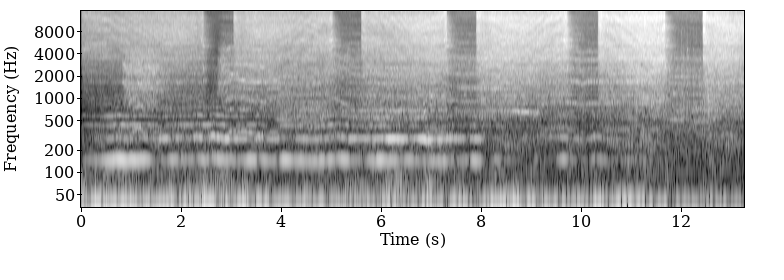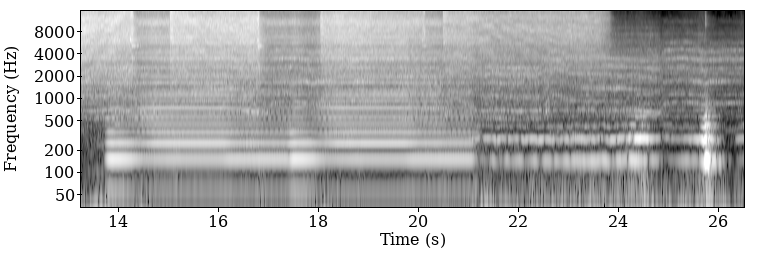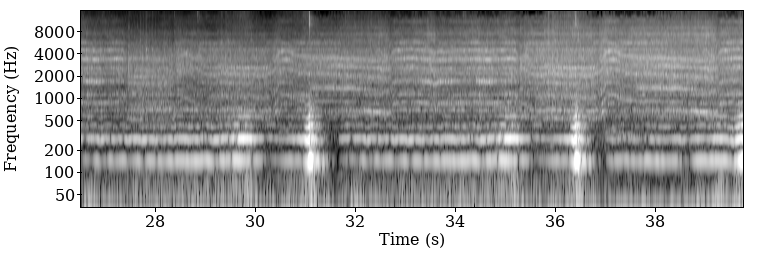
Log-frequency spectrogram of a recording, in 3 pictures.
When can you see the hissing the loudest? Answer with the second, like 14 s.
11 s.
